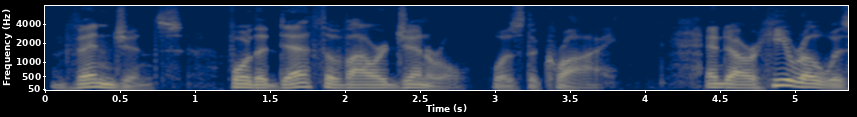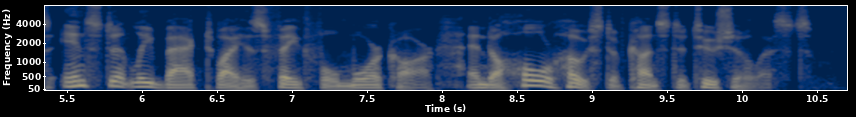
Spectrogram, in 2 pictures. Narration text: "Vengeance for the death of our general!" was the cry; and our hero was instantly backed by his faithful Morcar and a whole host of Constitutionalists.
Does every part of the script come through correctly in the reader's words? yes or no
yes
